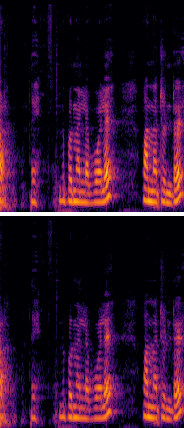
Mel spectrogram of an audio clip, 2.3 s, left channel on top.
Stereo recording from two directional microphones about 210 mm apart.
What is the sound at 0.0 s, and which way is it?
A woman's voice, 15° left (ahead or behind).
